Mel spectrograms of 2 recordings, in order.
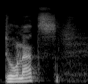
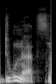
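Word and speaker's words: Donots: Die Mitglieder mögen Sum 41, Blink 182, Itchy und die Donuts. – Ja, können wir alle sehr gut leiden, ne? – Und ich habe es falsch ausgesprochen, das sind die Donuts, ne? – Die Donuts, ja.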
